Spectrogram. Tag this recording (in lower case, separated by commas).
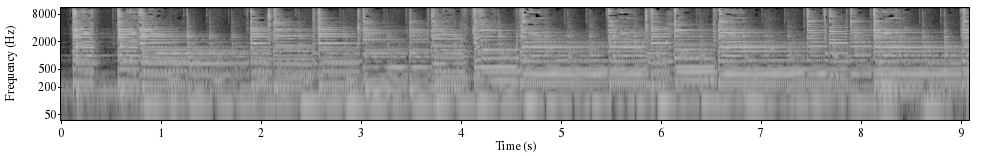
music, acoustic guitar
